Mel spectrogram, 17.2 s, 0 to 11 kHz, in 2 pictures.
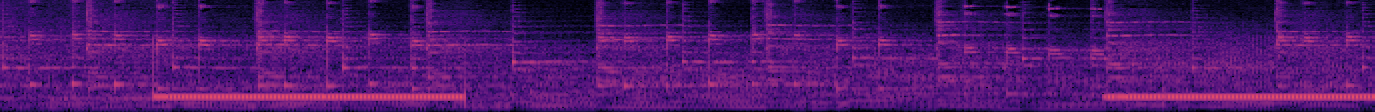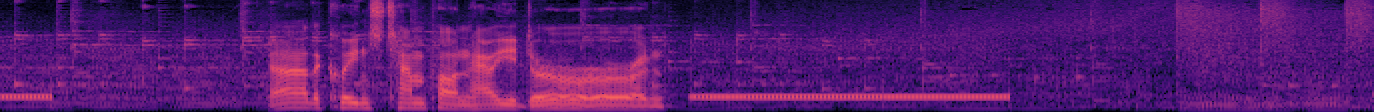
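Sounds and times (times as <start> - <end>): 
continuous music: 0.0 - 17.1
telephone ringing with two long steady electronic tones: 0.6 - 3.0, 6.9 - 9.4, 12.8 - 14.9
speech: 10.3 - 12.9.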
